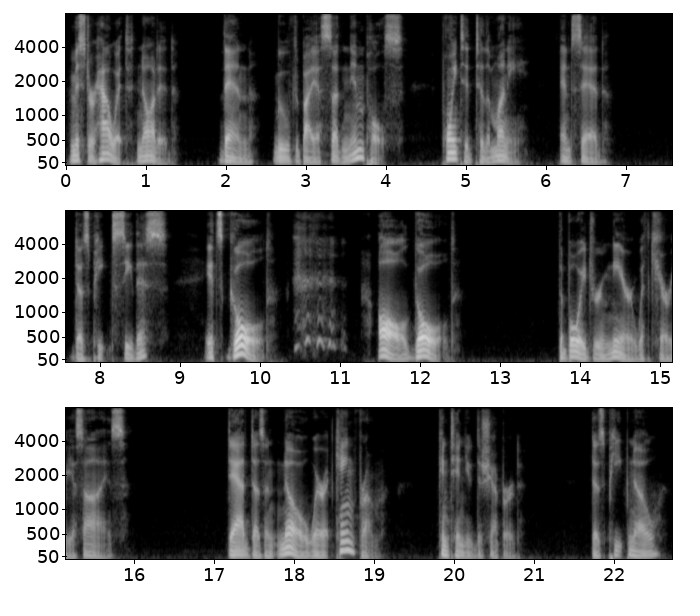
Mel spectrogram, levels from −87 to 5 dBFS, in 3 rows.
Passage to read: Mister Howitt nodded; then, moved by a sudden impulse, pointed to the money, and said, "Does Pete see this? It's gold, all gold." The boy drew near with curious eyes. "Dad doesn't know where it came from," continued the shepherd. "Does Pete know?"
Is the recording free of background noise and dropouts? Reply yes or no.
no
